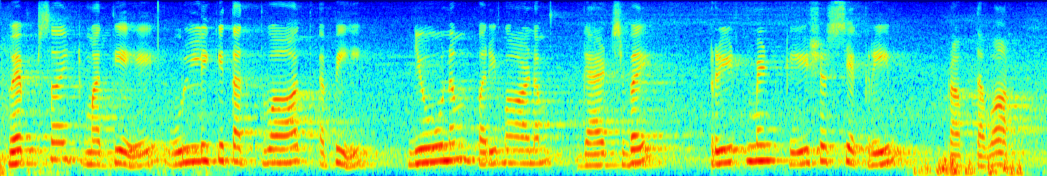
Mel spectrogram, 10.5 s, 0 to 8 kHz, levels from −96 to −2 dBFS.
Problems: none marked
